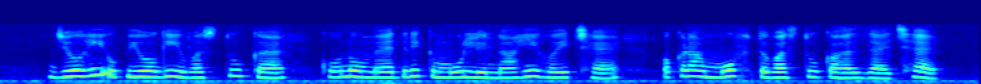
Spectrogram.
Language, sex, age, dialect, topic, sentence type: Maithili, female, 56-60, Eastern / Thethi, banking, statement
